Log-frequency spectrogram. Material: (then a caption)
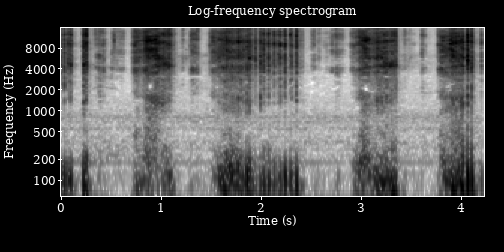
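Chalk. A craft knife blade scrapes and shaves curls from the surface of a solid wet purple chalk stick. Low, gritty scraping strokes come in repeated bursts, each carrying a bright, hissy shaving texture on top of a soft low rumble, with brief quiet gaps between passes.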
